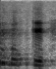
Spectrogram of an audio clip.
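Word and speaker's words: bouquet: अब जो फ्लावर्स का जैसे ये पिक्चर में दिख रहा है, इसको हम क्या बोलते हैं, क्या प्रोनाउंस करेंगे, बुके।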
